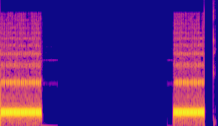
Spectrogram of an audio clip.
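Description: Telephone ringback tone of an outgoing call waiting to be answered: a steady tone that sounds for about a second, goes silent for over two seconds, then rings again near the end.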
